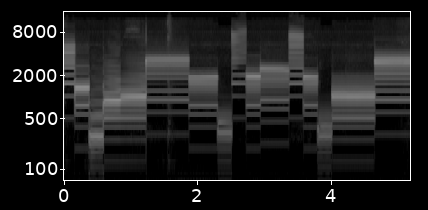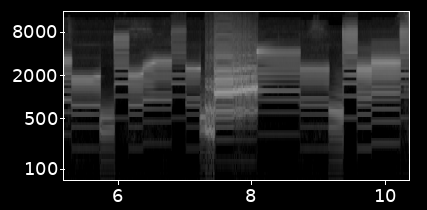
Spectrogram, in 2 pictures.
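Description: Synthesizer sequence of short pitched notes played through the Three Tom Modular Steve's MS-22 filter, set up as a static-bandwidth bandpass filter, its tone shifting as the filter knobs are turned. A louder, brighter resonant swell stands out about seven and a half seconds in.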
